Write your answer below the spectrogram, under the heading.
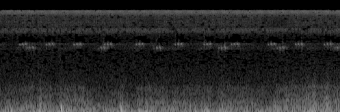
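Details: ['Crickets chirp in short, bright, evenly paced bursts a few times per second in summer countryside beside a golden wheat field, with a light breeze gusting low underneath.']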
